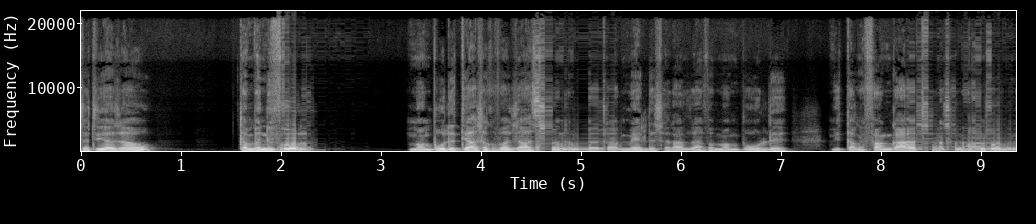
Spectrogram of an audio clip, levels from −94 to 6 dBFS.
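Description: Speech with robotic sound from repeated short buffers at 1.97–2.90 s, between "fa za" and "mail salan'izany" at 4.55–5.40 s, and after "mambole mitany" from 8.24 s to the end. A rigid 200 Hz buzz is imposed on the voice, likely from looping 5 ms buffers while most of the audio is skipped. Unlike codec warble, this pitch stays fixed whatever the speaker does.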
